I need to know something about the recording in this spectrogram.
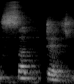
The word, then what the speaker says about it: sabotage: This is the subtage. Why I am saying subtage? Because SAB sub TAGE tej subtage and O is silent here. O will be silent. That's why I am saying subtouch. Okay, right pronunciation will be subtouch.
